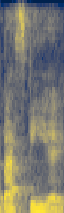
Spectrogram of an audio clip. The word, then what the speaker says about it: Bastille: it like in English, but the double L in French makes an E sound. So like when you say a girl, it's une fille, like Fille. So it's the Bastille if you want to pronounce it correctly.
